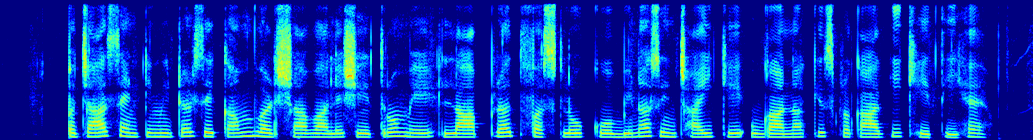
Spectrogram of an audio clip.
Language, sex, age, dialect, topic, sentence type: Hindi, female, 36-40, Hindustani Malvi Khadi Boli, agriculture, question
